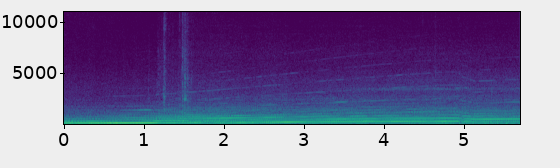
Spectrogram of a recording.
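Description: Audi SQ5's supercharged 3.0-litre V6, heard from inside the cabin, pulling hard in third gear: a steady note for about a second, then the engine pitch climbs smoothly under full throttle for about four seconds before dropping near the end. The engine is tuned and running an E40 ethanol blend.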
